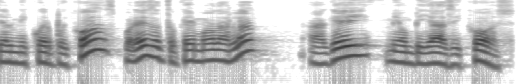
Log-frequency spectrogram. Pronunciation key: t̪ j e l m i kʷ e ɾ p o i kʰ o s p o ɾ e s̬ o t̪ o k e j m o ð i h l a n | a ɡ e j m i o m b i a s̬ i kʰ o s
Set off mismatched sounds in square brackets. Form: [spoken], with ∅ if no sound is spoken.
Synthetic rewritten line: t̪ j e l m i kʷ e ɾ p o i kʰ o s p o ɾ e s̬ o t̪ o k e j m o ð [a] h l a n | a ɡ e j m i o m b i a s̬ i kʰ o s

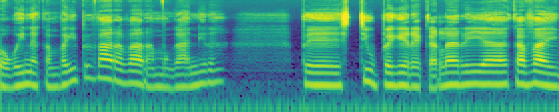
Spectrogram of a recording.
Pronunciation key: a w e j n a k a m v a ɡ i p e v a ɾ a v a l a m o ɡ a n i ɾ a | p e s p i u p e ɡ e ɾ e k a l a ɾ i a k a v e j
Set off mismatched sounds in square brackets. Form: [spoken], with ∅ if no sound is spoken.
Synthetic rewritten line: a w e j n a k a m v a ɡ i p e v a ɾ a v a [ɾ] a m o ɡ a n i ɾ a | p e s [t] i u p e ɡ e ɾ e k a l a ɾ i a k a v [a] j

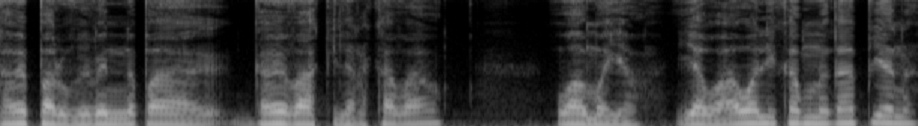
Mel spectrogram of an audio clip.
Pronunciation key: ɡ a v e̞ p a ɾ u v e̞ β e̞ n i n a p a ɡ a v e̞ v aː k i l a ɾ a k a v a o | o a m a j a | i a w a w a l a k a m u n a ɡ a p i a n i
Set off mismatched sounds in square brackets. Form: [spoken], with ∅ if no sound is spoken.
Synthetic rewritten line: ɡ a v e̞ p a ɾ u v e̞ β e̞ n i n a p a ɡ a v e̞ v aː k i l a ɾ a k a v a o | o a m a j a | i a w a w a l [i] k a m u n a ɡ a p i a n [a]

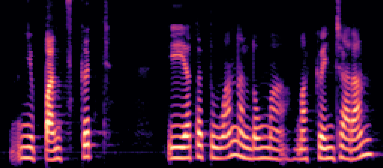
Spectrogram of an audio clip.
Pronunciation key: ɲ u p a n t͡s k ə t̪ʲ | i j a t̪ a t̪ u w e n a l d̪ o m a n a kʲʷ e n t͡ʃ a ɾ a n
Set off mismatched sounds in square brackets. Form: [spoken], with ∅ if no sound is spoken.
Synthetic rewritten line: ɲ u p a n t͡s k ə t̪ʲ | i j a t̪ a t̪ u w [a] n a l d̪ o m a [m] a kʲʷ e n t͡ʃ a ɾ a n

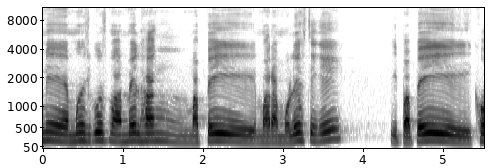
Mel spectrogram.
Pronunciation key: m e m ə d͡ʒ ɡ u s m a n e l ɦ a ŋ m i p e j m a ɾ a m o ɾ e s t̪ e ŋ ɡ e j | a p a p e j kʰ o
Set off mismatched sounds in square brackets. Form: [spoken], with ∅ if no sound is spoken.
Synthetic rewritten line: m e m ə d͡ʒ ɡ u s m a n e l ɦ a ŋ m [a] p e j m a ɾ a m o [l] e s t̪ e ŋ ɡ e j | [i] p a p e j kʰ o

